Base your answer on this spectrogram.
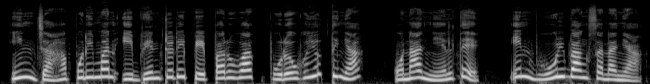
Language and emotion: Santali, fearful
